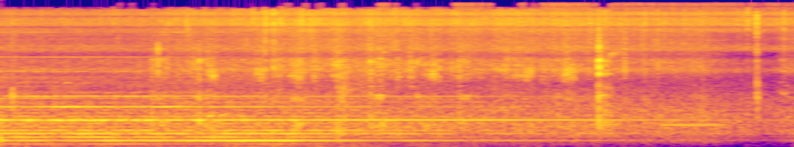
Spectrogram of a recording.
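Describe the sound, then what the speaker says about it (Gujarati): Chopped ginger, green chillies, garlic-chilli paste and turmeric sizzle in a little hot oil for a Gujarati tempering, a steady close frying hiss with a few light stirring clicks. "વઘાર કરી લઈએ."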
